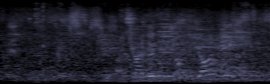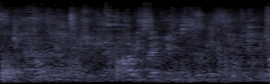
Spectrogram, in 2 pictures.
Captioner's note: people murmur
